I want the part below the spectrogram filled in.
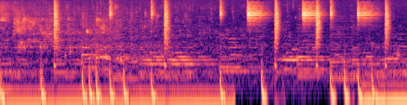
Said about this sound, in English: I'll pour in my banga extract.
